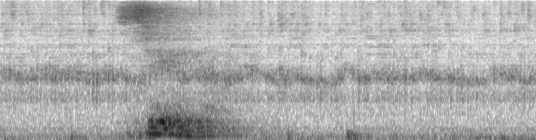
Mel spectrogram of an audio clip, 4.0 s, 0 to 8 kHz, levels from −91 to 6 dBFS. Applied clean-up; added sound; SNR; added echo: none; Trickle, dribble / Traffic noise, roadway noise; 14 dB; reverberation time 1.0 s.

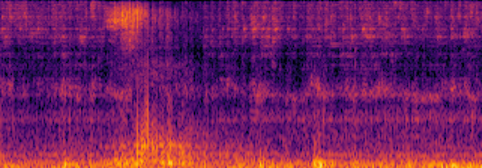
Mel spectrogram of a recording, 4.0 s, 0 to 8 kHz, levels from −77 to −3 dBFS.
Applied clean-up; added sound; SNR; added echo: neural separator model SepFormer DNS4.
